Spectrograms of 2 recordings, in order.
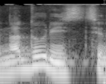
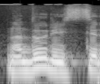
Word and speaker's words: на доріжці: сидить удома і повторює НА дурізці НА дурізці НА дурізці тобто він зазубрює заучує як правильно вимовляти на доріжці тато проходить повс і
